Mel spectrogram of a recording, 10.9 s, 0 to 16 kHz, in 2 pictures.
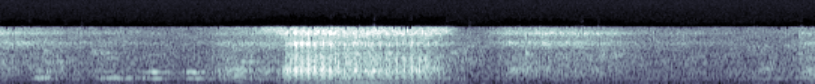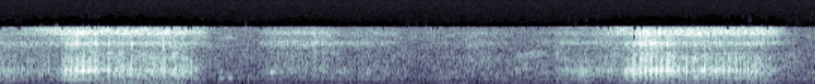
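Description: Three loud, rough snores at about 16 breaths a minute, quiet breathing between them: ordinary snoring.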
